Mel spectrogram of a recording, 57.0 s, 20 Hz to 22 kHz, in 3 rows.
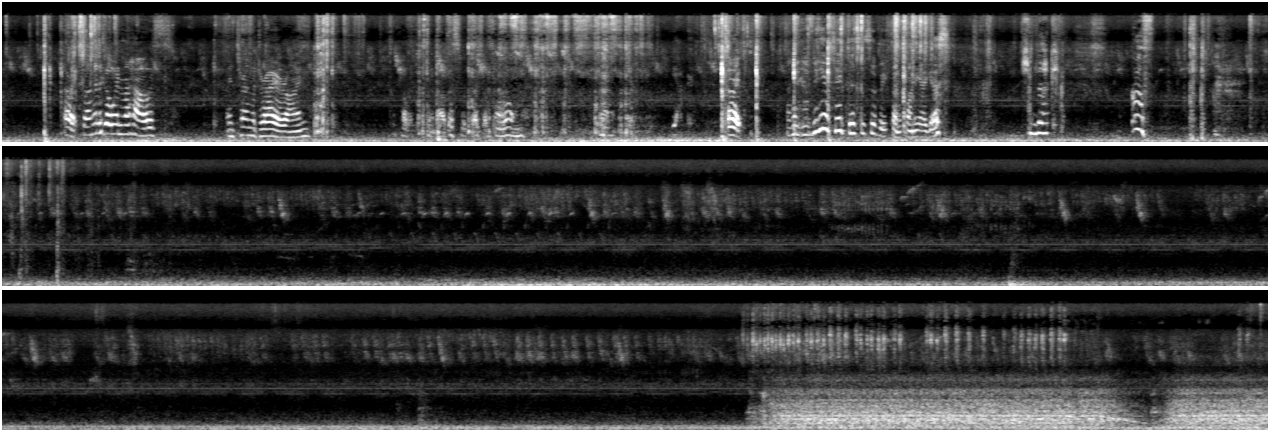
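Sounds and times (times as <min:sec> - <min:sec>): birds chirping: 0:00.0 - 0:56.9
low outdoor rumble: 0:00.0 - 0:56.9
dryer vent blowing air: 0:49.1 - 0:56.9.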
